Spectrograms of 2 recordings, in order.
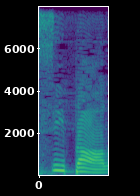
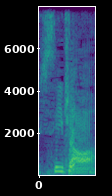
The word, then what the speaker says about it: Seebaugh: It does not have a G sound. It is Seebaugh, like B-A-H or B-A-W. Seebaugh.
